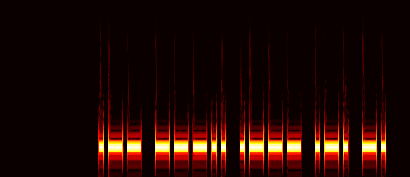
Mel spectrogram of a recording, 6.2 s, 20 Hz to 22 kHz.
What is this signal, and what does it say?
Morse code, heard as a keyed tone, about 17 wpm, 700 Hz. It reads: W8JRN
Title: USA Call Signs - 5 Characters - Repeated 3x - 17wpm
